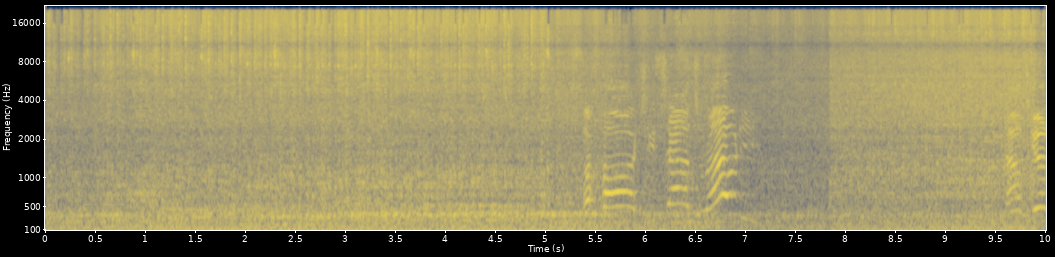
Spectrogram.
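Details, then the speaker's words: Trans Am WS6 LS1 with a big cam, idling for the first time in weeks as it comes around: a deep, choppy, uneven loping idle with all eight firing and voices in the background; a normal big-cam idle. "sure sign of a big cam right there boys oh she's coming around woo oh yeah oh yeah"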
